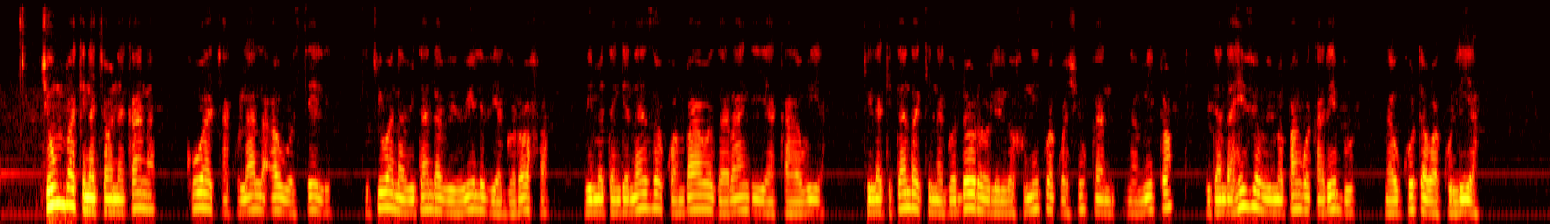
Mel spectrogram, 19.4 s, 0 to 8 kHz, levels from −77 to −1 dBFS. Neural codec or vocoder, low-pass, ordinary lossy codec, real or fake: none; 7.2 kHz; Opus, 24 kbps; real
